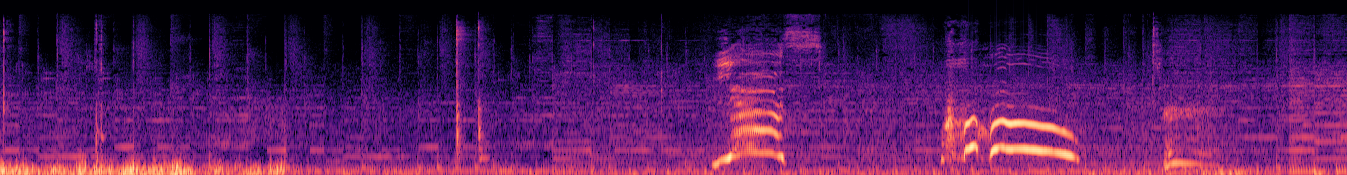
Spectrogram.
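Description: Background music runs throughout. Over it a man gives a loud cheering shout about five seconds in and a longer, louder one about seven seconds in, each rising and then falling in pitch, with a short shout near the end.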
